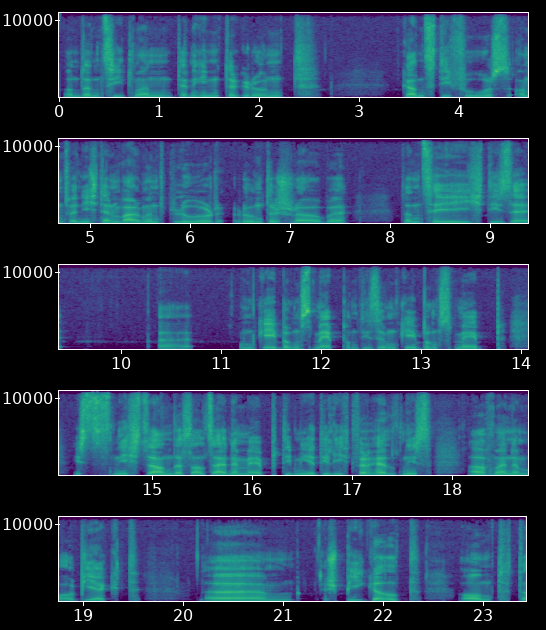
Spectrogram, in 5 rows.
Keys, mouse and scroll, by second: 6.2-17.6 drag, 12.7 alt+right click.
